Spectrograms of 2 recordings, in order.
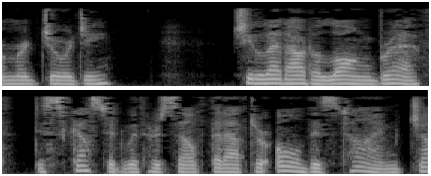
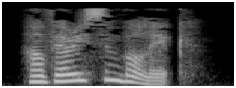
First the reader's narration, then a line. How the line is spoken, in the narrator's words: said Georgie dryly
